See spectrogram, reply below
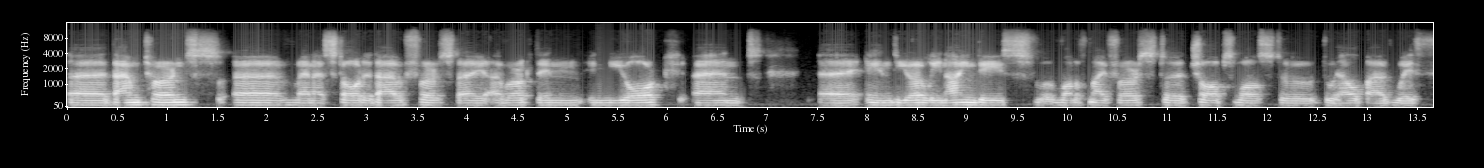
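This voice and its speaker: A man's voice: on the low side, completely flat delivery, slow, fairly bright tone, poor audio. A middle-aged man from Switzerland giving a webinar presentation as a guest speaker, talking hesitantly with many fillers and restarts.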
